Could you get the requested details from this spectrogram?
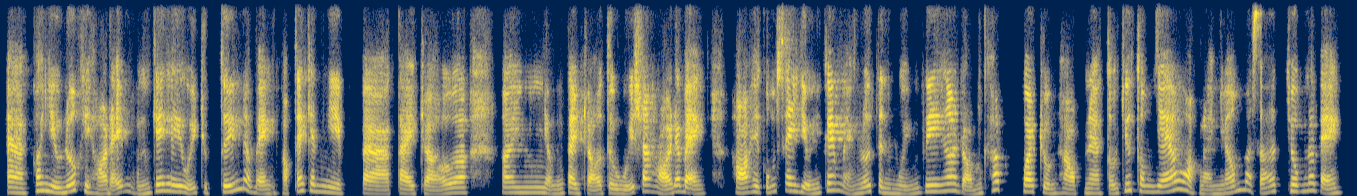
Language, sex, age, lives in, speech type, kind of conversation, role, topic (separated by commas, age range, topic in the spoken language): Vietnamese, female, 30-34, Vietnam, read, expert-assistant, expert, Vì sao giàu nghèo vẫn còn tồn tại rõ rệt dù xã hội ngày càng phát triển?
